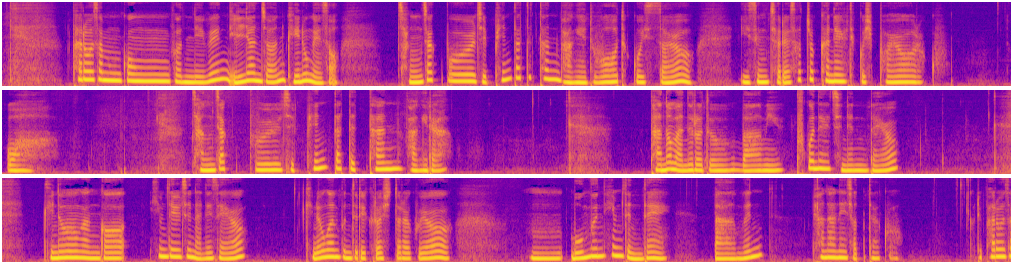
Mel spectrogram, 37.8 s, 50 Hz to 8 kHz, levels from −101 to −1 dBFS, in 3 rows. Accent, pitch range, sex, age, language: native, 190-240 Hz, female, 20-39, Korean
